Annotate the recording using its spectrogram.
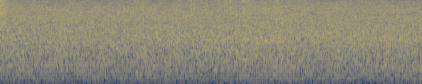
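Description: Steady hiss of background noise, even and unchanging, with no other sound standing out.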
